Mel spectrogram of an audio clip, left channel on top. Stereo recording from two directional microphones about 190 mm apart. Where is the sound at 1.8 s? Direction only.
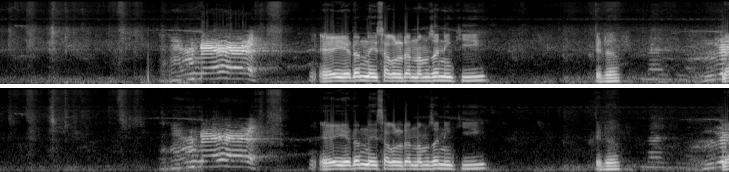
45° right (ahead or behind).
